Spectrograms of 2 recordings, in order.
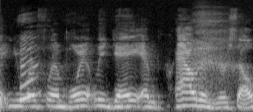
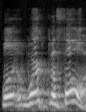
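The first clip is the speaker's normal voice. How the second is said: high-pitched, frantic, out-of-control screaming; 6 semitones higher than usual. Retelling a customer at a pharmacy counter: imitating a customer screaming. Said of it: "screaming at them".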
